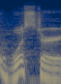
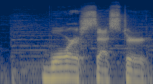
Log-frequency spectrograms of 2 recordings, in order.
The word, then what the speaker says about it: Worcester: So, I actually was familiar with um Warcester being Worcester. We say like Worcester in Massachusetts though. It's like w wor which probably is not how you pronounce it in the UK.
